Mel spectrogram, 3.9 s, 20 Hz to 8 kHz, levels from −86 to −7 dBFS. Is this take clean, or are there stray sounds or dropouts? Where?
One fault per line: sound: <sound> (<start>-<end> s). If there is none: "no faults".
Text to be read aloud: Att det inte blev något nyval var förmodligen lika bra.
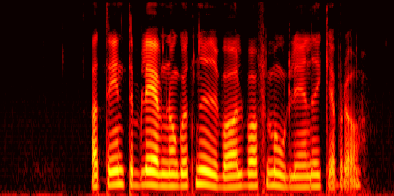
no faults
